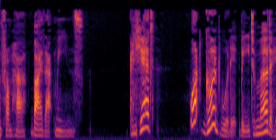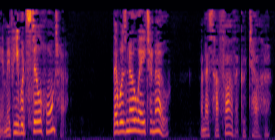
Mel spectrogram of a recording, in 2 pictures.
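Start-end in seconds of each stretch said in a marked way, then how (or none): none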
